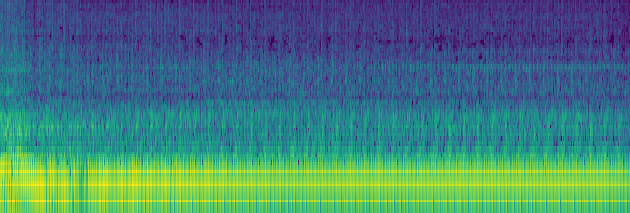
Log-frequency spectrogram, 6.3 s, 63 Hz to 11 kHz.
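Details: 2001 Renault Scenic 1.9 DTI diesel started after water pump replacement and coolant refill/bleeding, warming to operating temperature: catches, flares briefly, then holds a steady, even idle clatter with no misses or odd noises; fan runs and no leaks found. Normal idle.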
